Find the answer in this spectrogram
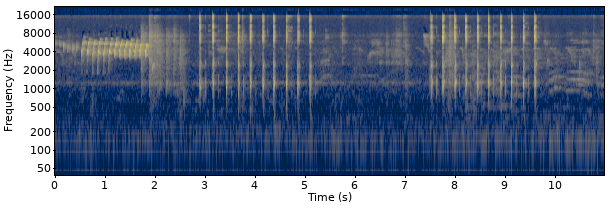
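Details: Scaly-breasted munia singing more often: a brief high trilled buzz, then a long series of dry ticking clicks, a pause, and another burst of quick clicks, with a soft low hum underneath.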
